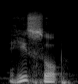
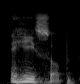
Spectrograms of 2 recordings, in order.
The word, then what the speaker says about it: гісоп: стоїть такий цікавий знак тому що в Україні зазвичай цей знак вимовляли як г тому що українською мову є лікарська рослина вона називається гісоп гісоп і в Україні так читалось і коли перед перед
